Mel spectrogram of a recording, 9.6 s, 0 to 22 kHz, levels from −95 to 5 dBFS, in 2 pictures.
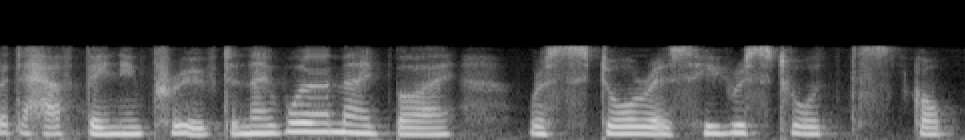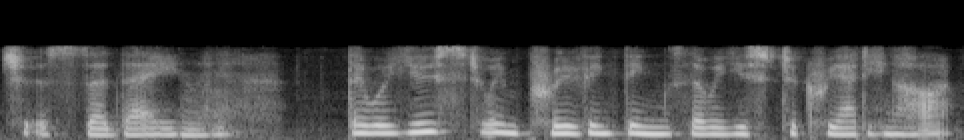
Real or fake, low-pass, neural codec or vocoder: fake; 5.4 kHz; codec, 16 kHz in and 24 kHz out, 0.6 kbps, FocalCodec, streaming, 4096 codes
